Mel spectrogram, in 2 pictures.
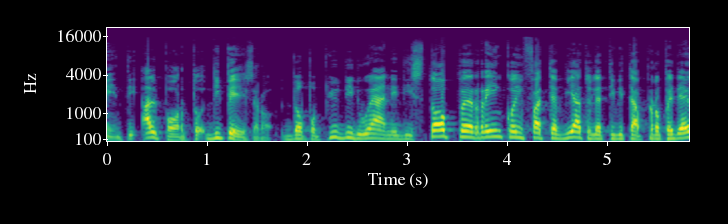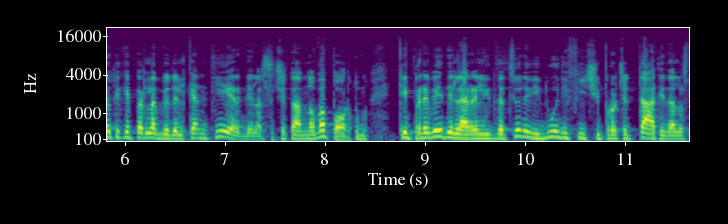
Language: Italian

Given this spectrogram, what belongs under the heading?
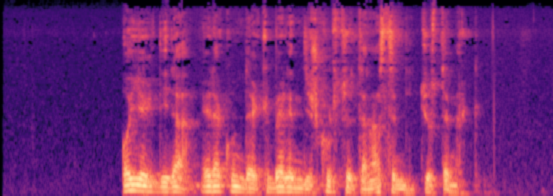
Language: Basque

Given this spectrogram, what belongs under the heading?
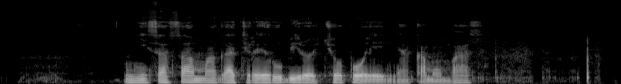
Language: Luo (Kenya and Tanzania)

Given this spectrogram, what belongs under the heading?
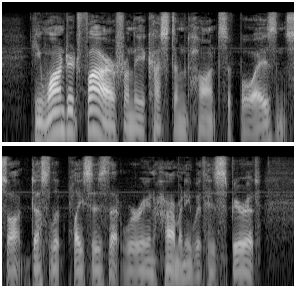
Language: English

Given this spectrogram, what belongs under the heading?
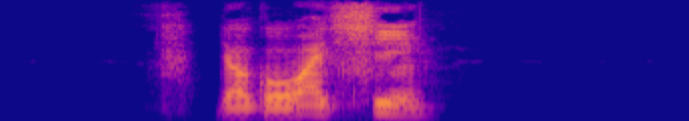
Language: Chinese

